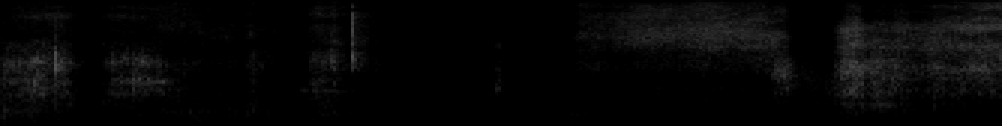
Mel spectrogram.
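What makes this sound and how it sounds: A small, hollow, glossy black printed cardboard box for a laptop battery lies on a table while fingertips and medium-length painted nails tap and scratch across its surface. The sound is a series of soft, bright, hissy scratching swells broken by short quiet gaps and a few sharp taps. The box is turned over near the end.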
